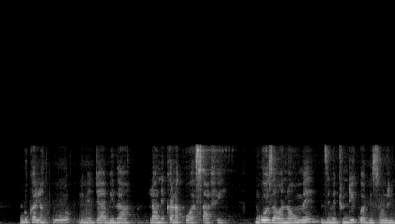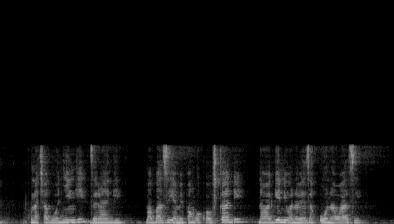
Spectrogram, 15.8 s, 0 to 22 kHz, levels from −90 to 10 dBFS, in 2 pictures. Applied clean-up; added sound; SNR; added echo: neural separator model SepFormer DNS4.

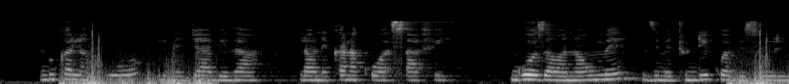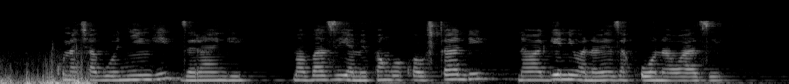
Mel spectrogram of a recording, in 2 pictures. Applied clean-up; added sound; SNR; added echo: none; Wind; -4 dB; reverberation time 0.4 s.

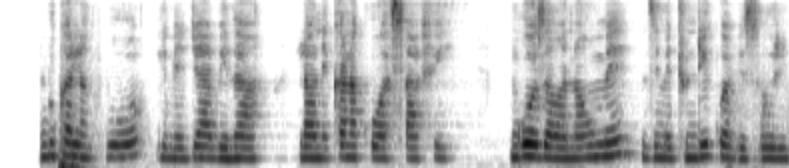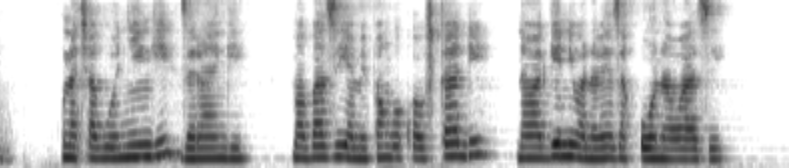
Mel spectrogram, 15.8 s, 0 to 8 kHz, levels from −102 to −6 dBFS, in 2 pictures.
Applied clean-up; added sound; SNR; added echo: neural mask model DeepFilterNet 3.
